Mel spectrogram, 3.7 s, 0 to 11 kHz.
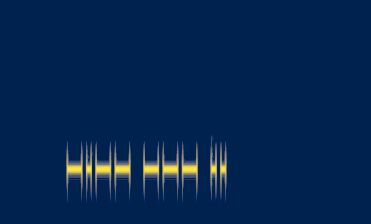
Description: Morse code, heard as a keyed tone, about 25 wpm, 700 Hz. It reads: YOI
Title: USA Call Sign Postfixes - 3 Letters 25wpm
